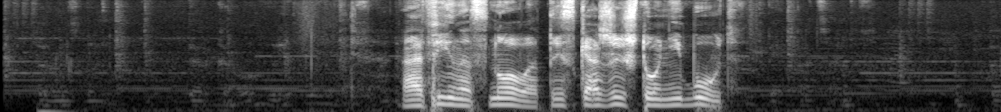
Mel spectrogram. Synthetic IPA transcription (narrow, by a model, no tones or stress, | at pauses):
ɐfʲinəsnovət̪ɨskɐʐɨʂt̪onʲɪbutʲ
